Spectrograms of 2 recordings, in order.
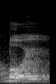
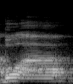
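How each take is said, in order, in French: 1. La voyelle se dit comme 'oy'. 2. La voyelle se dit comme 'wah'. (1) "non, boi, c'est ça" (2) "pas boa"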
